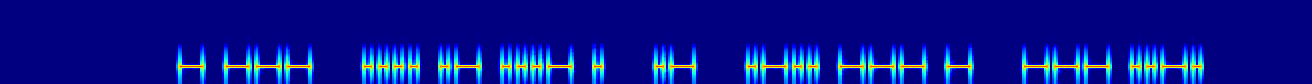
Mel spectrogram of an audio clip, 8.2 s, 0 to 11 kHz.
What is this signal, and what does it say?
Morse code, heard as a keyed tone, about 25 wpm, 700 Hz. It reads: TO HAVE A LOT OF
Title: Sets of 5 Words Encore 25wpm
